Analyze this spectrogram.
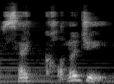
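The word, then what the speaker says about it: psychology: अब यहां पर पी साइलेंट है। और ये लफज़ है साइकोलॉजी। देखिए यहां पर पी की आवाज आपने नहीं निकालनी। पी बिल्कुल खामोश है। जैसे है ही नहीं।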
